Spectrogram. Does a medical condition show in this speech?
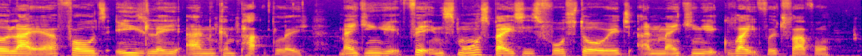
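Yes: hemiplegic cerebral palsy; quadriplegic form.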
